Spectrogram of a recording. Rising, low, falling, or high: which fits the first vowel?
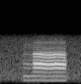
high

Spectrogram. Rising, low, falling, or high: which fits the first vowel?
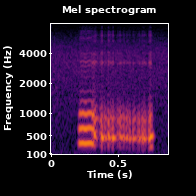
falling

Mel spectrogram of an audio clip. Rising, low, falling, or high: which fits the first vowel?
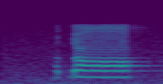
low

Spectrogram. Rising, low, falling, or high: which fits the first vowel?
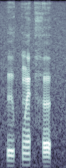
rising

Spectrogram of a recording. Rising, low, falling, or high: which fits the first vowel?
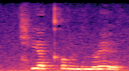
falling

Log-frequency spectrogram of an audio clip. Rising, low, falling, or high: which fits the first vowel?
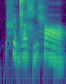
falling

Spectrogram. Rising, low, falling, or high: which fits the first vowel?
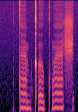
low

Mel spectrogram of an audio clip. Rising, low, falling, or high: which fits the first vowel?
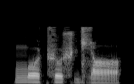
low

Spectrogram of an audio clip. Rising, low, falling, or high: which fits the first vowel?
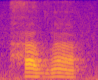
falling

